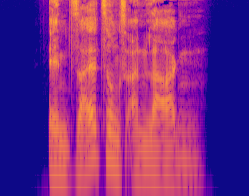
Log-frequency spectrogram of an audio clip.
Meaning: plural of Entsalzungsanlage
- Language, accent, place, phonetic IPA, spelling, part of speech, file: German, Germany, Berlin, [ɛntˈzalt͡sʊŋsˌʔanlaːɡn̩], Entsalzungsanlagen, noun, De-Entsalzungsanlagen.ogg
